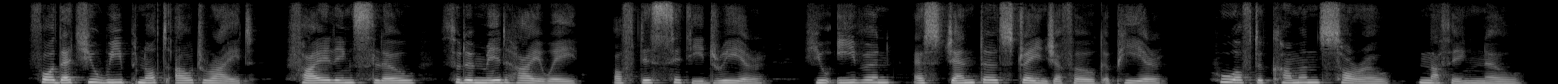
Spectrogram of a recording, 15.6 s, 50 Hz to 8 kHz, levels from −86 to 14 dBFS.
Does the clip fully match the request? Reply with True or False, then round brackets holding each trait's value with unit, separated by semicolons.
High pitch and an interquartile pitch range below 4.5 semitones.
True (215 Hz; 3.6 semitones)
